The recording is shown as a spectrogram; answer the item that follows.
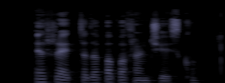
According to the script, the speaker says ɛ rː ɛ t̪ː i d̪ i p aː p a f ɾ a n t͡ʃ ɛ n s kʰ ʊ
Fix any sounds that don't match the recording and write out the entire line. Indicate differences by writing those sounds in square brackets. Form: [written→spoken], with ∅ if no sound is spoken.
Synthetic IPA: ɛ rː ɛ t̪ː [i→a] d̪ [i→a] p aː p a f ɾ a n t͡ʃ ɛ [n→∅] s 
